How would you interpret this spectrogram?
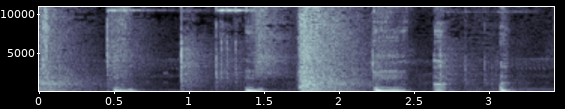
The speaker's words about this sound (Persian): لعنتی. لعنتی. بهت گفتم تکون نخور. تو بهم شلیک کردی. بهم شلیک کردی عوضه.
